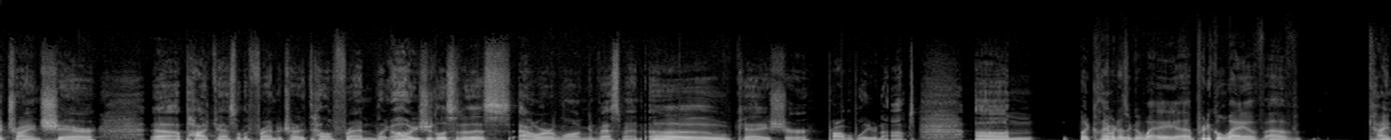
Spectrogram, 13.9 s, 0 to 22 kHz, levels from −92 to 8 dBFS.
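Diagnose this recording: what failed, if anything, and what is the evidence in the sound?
From 10.04 s onward, speech runs 1.19 times fast, about three semitones high. This is a section at the wrong speed, likely a playback clock mismatch.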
